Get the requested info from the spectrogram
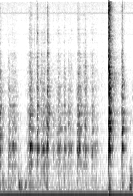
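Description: Steel trapdoor flaps on loose-pin hinges in a sheet-steel sump baffle, flicked open by hand and dropping shut: a few light metallic ticks and one sharp metal clack about one and a half seconds in. The hinges swing freely.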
